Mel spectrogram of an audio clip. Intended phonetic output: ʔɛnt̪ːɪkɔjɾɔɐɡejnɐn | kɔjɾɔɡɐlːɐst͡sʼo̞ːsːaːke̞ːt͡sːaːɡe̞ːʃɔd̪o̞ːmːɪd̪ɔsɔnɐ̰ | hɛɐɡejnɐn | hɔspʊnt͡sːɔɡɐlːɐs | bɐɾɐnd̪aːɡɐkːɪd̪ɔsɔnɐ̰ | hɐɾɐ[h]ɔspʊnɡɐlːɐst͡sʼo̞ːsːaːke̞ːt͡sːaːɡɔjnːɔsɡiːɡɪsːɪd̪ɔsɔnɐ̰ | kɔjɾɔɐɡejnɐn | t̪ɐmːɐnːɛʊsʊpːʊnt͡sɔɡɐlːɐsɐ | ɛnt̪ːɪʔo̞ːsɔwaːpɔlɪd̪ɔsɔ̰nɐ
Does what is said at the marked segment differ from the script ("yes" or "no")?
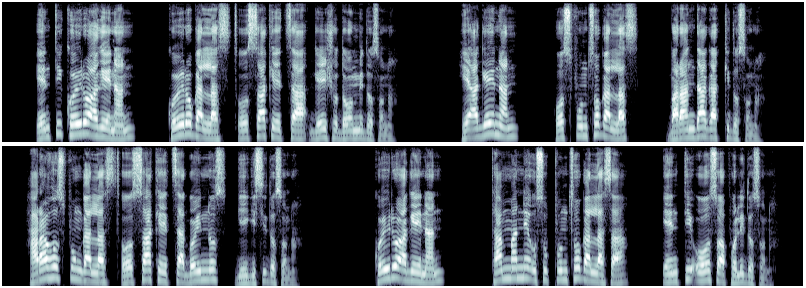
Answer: no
